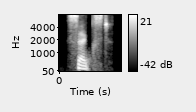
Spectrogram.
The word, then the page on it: sext: Indian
